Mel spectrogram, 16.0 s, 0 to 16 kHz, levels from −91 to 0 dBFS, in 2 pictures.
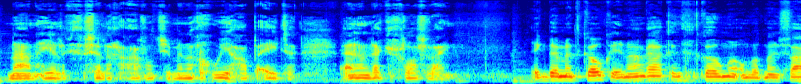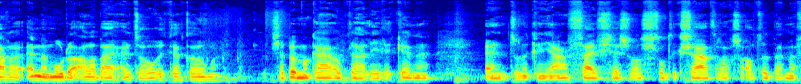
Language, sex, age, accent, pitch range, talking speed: Dutch, male, 60-79, Dutch, 85-105 Hz, 200 wpm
